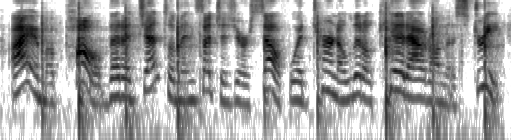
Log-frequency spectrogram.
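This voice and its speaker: A woman playing a cheeky, mysterious young street boy in a stage play, speaking in a playful, knowing, unhurried way. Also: medium pitch, sing-song, noisy background, natural voice. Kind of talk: theatrical stage-play acting.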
